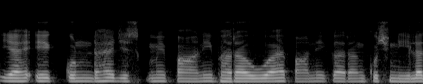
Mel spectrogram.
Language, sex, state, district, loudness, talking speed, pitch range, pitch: Hindi, male, Uttar Pradesh, Gorakhpur, -29 LUFS, 210 wpm, 140-150 Hz, 145 Hz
